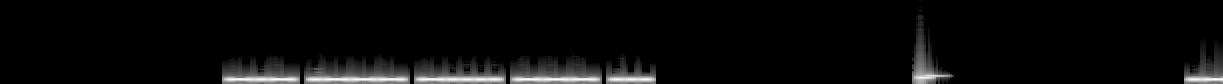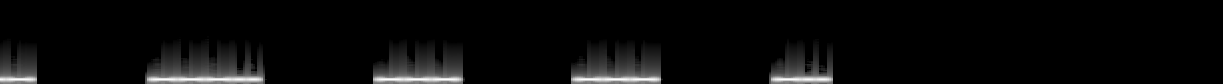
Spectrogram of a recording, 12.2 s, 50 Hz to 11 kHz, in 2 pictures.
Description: Morse code, heard as a keyed tone, about 36 wpm, spaced as for 18 wpm, 700 Hz. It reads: KJ6OS W8OOD
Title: USA Call Signs - 5 Characters - 6x Character Spacing - 35wpm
